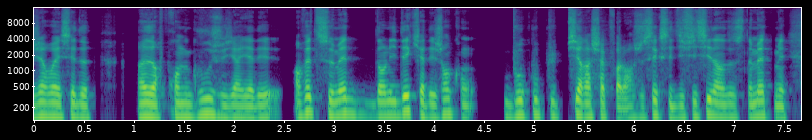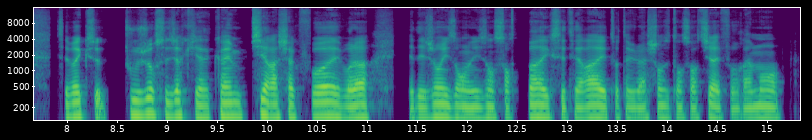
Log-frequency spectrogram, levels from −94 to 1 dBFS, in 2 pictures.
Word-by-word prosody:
veux - - -2
dire 130 - +4
ouais, 125 -1 +5
essaie 120 +1 0
de, 115 - +2
heu, 110 - -13 0.4
bah, 125 0 +5
de 125 - +8
reprendre 120 +1 +1
goût 135 +6 0
je 125 - -4
veux 115 - -1
dire 115 +1 +1
il 110 - 0
y - - +3
a - - +4
des 115 +2 -2
en 130 - -2
fait 165 -2 +3
se 140 - 0
mettre 140 +2 +3
dans 130 0 0
l'idée 130 +5 +4
qu'il 170 - -6
y - - +7
a - - +1
des 120 - 0
gens 145 +5 0
qui 130 - -11
ont 110 - -6 0.3
beaucoup 135 +3 -1
plus 130 0 -7
pire 130 +2 +2
à - - +5
chaque 120 0 0
fois. - - +2
Alors 100 +2 -2
je 110 - -6
sais 135 - +1
que 125 - -4
c'est 110 - -3
difficile 120 +5 0
hein, 120 -1 +3
de 120 - -3
se 110 - -7
l'admettre 130 +2 +2
mais 110 -1 -1 0.3
c'est - - -6
vrai 130 +1 +4
que 125 - -11 0.3
toujours 140 +1 +1
se 145 -3 -4
dire 130 +1 0
qu'il 130 -3 -2
y - - +1
a - - -1
quand 125 - -2
même 125 0 +1
pire 130 +1 +2
à 120 - +3
chaque 120 -1 -2
fois 125 0 +3
et - - +1
voilà, 110 +1 +3 0.4
il - - -3
y - - -3
a - - -14
des 105 -1 -1
gens 120 +2 +1
ils 115 -1 0
ont 110 -1 +1
ils 105 +1 -2
en 110 - 0
sortent 105 0 -7
pas 115 0 +4
et - - -2
cetera 105 +2 +1
et 105 - +1
toi, 110 - -9
tu 110 - -5
as - - -2
eu - - -3
la 100 0 -2
chance 110 0 -3
de - - -7
t'en 105 - -5
sortir. 105 +3 -2
Il 105 - -1
faut 95 -1 -8
vraiment 105 +1 -2
120 Hz, 350 wpm, -24 LUFS, 110-130 Hz, 0.4 s, de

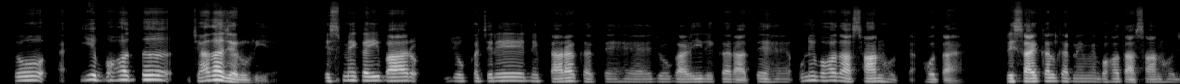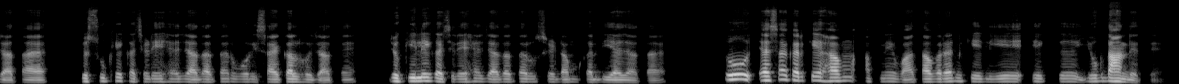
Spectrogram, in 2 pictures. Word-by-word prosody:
तो 190 +1 +2 0.2
अ, - - -16 0.2
ये 215 +1 +4
बहुत 210 +3 +2
ज़्यादा 210 -2 +6
ज़रूरी 115 -8 +2
है। - - -24 0.5
इसमें 190 +5 -2
कई 180 0 +4
बार 175 +1 +7 0.3
जो 150 +1 -8
कचरे 165 +3 -1
निपटारा 150 -1 +2
करते 130 -4 -10
हैं 125 0 -13
जो 130 -1 -12
गाड़ी 125 +1 -2
लेकर 130 -2 -7
आते 105 +6 -3
हैं 125 +1 -15
उन्हें 190 +4 -4
बहुत 180 0 0
आसान 140 -2 +4
होता 120 -5 -15
होता - - -4
है। - - -12 0.4
रिसाइकल 145 +2 +5
करने 140 -2 -6
में 140 -1 -12
बहुत 135 -1 -6
आसान 120 +2 -1
हो 120 0 -15
जाता 105 0 -5
है 100 - -2 0.4
जो 140 - +1
सूखे 155 +3 -6
कचरे 130 0 -7
हैं 125 -1 -9
ज़्यादातर 125 +2 -5
वो 125 -1 -10
रिसाइकल 120 +1 -2
हो 115 -1 -7
जाते 100 +2 -7
हैं 110 +1 -13 0.4
जो 150 - +4
गीले 155 +1 +5
कचरे 125 -3 -2
हैं 140 +2 -10
ज़्यादातर 125 +1 -4
उसे 125 -1 -12
डंप 115 0 -8
कर 115 - -6
दिया 110 -1 -2
जाता 95 -2 -8
है। - - -17 0.6
तो 225 0 +7 0.2
ऐसा 220 +4 +1
करके 185 -2 +1
हम 160 +2 +3
अपने 140 +1 -12
वातावरण 130 +5 -2
के 135 -2 -5
लिए 135 +2 -6 0.2
एक 135 - -10 0.4
योगदान 145 -1 +5
देते 110 - -8
हैं - - -30
135 Hz, 170 wpm, -23 LUFS, 125-160 Hz, 0.6 s, बार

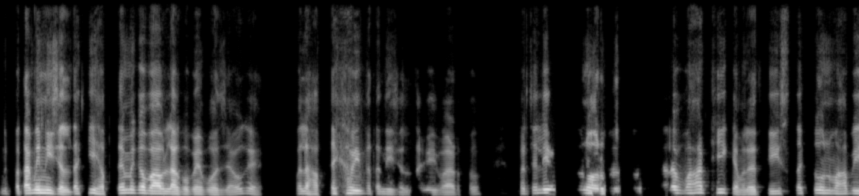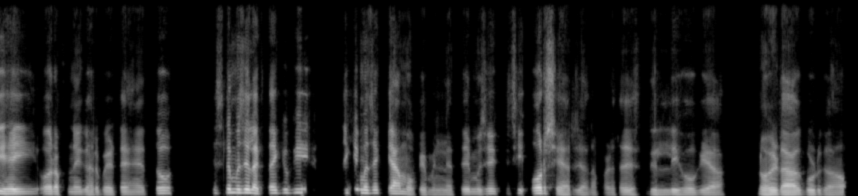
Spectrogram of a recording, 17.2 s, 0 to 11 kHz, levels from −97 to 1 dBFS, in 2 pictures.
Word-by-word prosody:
पता 160 - +8
भी 180 +2 +8
नहीं 175 -2 +8
चलता 130 0 +3
कि 180 - +2
हफ्ते 140 +6 +1
में 185 -1 0
कब 175 -3 +6
आप 145 -1 +10
लाखों 130 -1 +5
में 130 -1 -1
पहुँच 120 -2 -3
जाओगे। 130 +4 -6 0.4
मतलब 145 -1 +1
हफ्ते 125 +4 -2
का 165 +3 -1
भी 160 -1 +8
पता 145 -2 -10
नहीं 130 -1 -6
चलता 110 -2 -16
कई 120 - -11
बार 115 0 -6
तो, 125 - -16 0.4
पर 150 - -6
चलिए 170 +6 +2 0.4
नॉर्मल 150 -2 +5
तो 150 - -20
होता 160 +1 -19
ना 185 - -1
वहाँ 180 +4 +1
ठीक 200 -2 -4
है, 130 - -1
मतलब 125 +2 -1
30 145 0 -5
तक 160 -1 -4
तो 175 -1 +2
वहाँ 150 -1 -1
भी 155 -2 +2
है 135 - +3
ही 135 +1 -2
और 135 0 -3
अपने 130 0 -7
घर 120 -1 -9
बैठे 120 0 -7
हैं। 120 - -11
तो 160 0 -2 0.4
इसलिए 190 +5 -1
मुझे 205 0 +3
लगता 165 0 +1
है 175 - 0
क्योंकि 195 +2 -7 0.4
देखिए 190 +2 -8
मुझे 180 0 -1
क्या 150 -3 0
मौके 120 -3 -8
मिलने 115 0 -15
थे 130 +3 -10
मुझे 130 +3 -7
किसी 145 -1 -14
और 165 0 +6
शहर 120 -6 -7
जाना 105 -2 -15
पड़ता, 110 +2 -15
जैसे 110 -3 -9 0.2
दिल्ली 115 +1 -8
हो 110 - -5
गया 110 0 -9 0.4
नोएडा, 120 0 +1
गुड़गाँव 115 -1 -9
135 Hz, 240 wpm, -24 LUFS, 120-160 Hz, 0.4 s, आप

